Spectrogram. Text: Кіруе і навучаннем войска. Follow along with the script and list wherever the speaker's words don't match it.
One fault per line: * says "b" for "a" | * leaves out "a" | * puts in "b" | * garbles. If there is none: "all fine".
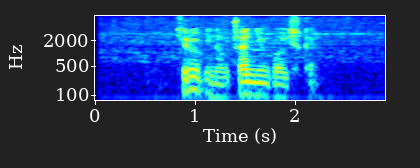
all fine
